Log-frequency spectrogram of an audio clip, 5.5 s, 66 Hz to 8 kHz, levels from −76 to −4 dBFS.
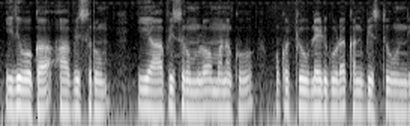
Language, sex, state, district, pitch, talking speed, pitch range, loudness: Telugu, male, Telangana, Mahabubabad, 125 Hz, 165 wpm, 120-130 Hz, -15 LUFS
